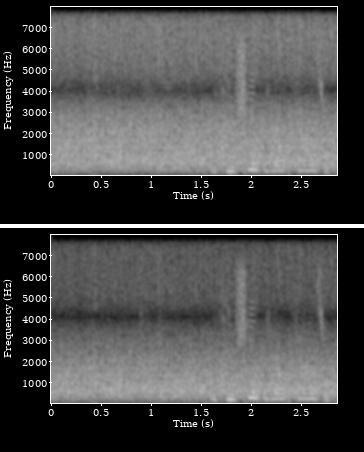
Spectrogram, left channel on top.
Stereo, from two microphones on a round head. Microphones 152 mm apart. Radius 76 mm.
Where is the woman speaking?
30° left (ahead or behind).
